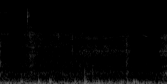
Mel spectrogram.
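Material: Nothing is struck.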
